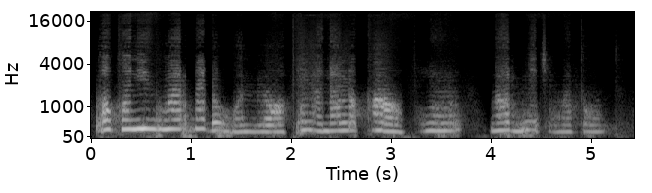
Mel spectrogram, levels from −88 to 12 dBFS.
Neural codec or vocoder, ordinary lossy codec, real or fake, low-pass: codec, 44.1 kHz, 0.9 kbps, DAC; none; fake; none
